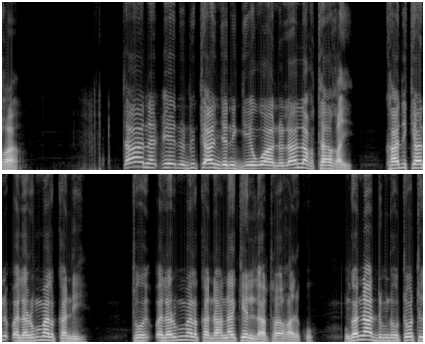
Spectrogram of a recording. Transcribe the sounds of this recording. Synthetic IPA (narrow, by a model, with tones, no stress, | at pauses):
ɣa̰˨ | ta˦na˨ɓe˦no˨du˦kʲa˦nd͡ʒe˦ni˨ɡe˦wa˦˨ndo˨la˦la˦ɣta˦ɣa̰˨ḭ˨ | ka˦di˦kʲa˦ni˦ɓa˨la˨ɾma˦lka˨ndi˨ | to˨ɓa˨la˨ɾi˦ma˦lka˨nda˨na˦ke˦n˨la˨ta˦ɣa˨ɾḭ˨ko̰˨ | ŋɡa˦na˦du˨mdo˨to˦ti˦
